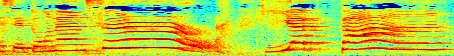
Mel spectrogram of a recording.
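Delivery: high, drawn-out gleeful cry; excited singsong. Real, not acted. Tarot reader revealing the soulmate card, excited singsong. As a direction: stretch the last word into a sung whoop.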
